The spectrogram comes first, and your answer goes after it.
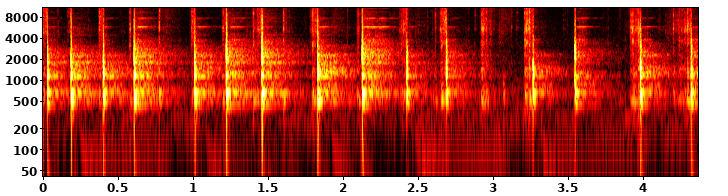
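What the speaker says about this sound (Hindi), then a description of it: "प्याज को हम करेंगे यहाँ पर स्लाइस में कट" A knife slices onions on a cutting board. About fifteen crisp, close chops fall in a steady, fairly fast rhythm with nothing else heard.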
